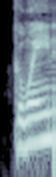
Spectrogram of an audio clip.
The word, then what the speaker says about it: Gawain: Like, Arthur says Garwin. – So here's what I'll say. So Gawain is like, when I was looking up the pronunciation, that is sort of the accepted pronunciation.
